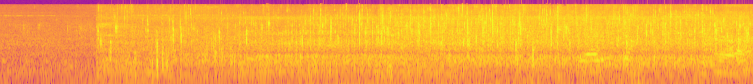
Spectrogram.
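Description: Hot oil sizzles and bubbles loudly in a pan.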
